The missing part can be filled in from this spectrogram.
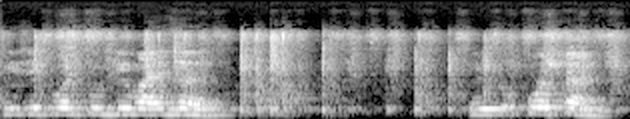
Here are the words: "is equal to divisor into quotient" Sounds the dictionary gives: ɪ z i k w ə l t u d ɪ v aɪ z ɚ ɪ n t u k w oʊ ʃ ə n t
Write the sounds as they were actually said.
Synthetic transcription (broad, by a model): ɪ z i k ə l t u d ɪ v aɪ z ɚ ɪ t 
